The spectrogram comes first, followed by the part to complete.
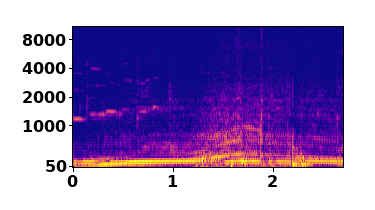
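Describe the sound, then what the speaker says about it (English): A cartoon race car engine revs up, its pitch climbing and then dropping back, loud and close with no talk over it. "It was a cool cat race car, revving for a fast,"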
